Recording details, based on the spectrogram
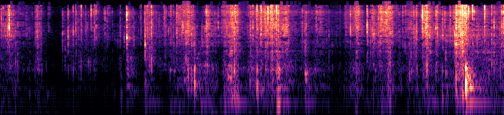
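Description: A polythene bag being torn open by hand, with loud, close crinkling and ripping that comes in bursts and builds to a sharp tear near the end.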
